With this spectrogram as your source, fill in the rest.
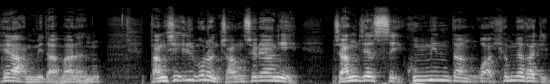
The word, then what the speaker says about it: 장제스: 후일담입니다만 리위안홍은 그 이후에 장제스, 우리 발음으로는 장개석의 배려를 받아서 상해에 있는 영국 조계로 가서 마지막까지 편안하게 살다 죽었습니다.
